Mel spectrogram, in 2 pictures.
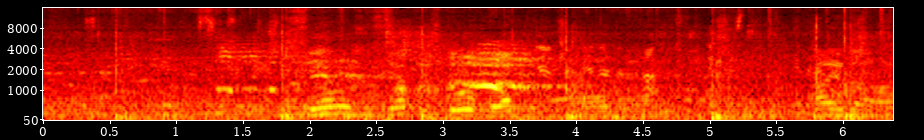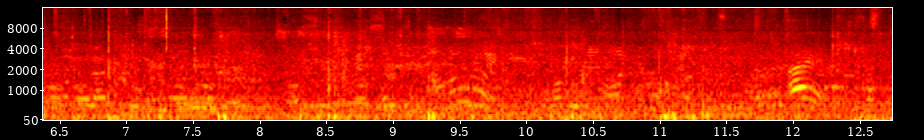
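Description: A basketball bouncing on the court as it is dribbled, making repeated short thuds, with players' and spectators' voices calling out over it.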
